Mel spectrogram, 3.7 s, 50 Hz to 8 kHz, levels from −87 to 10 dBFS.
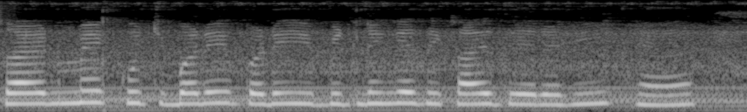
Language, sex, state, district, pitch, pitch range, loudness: Hindi, female, Uttar Pradesh, Shamli, 280 Hz, 270-290 Hz, -16 LUFS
